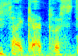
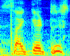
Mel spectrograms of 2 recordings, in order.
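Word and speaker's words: psychiatrist: भाई मैं फुल चौड़ में बोला आया हूं कि तू बहुत बड़ी साइकेटिस्ट है। साले तेरे को साइकेटिस्ट की स्पेलिंग भी पता है। साइकेट्रिस्ट है बहुत बड़ी। पी से शुरू होती है उसकी स्पेलिंग।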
